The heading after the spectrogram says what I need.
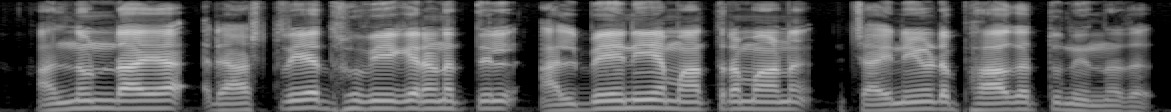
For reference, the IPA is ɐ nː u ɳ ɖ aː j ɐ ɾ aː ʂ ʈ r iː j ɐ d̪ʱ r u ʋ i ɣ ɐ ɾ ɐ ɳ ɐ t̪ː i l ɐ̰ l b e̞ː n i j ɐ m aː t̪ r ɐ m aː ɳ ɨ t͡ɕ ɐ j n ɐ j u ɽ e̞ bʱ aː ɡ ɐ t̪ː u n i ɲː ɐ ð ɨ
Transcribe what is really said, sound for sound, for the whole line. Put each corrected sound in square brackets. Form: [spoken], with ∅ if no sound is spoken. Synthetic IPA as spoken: ɐ nː u ɳ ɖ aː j ɐ ɾ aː ʂ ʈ r iː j ɐ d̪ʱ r u ʋ [iː] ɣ ɐ ɾ ɐ ɳ ɐ t̪ː i l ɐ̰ l b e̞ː n i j ɐ m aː t̪ r ɐ m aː ɳ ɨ t͡ɕ ɐ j n ɐ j u ɽ e̞ bʱ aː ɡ ɐ t̪ː u n i [nː] ɐ ð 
